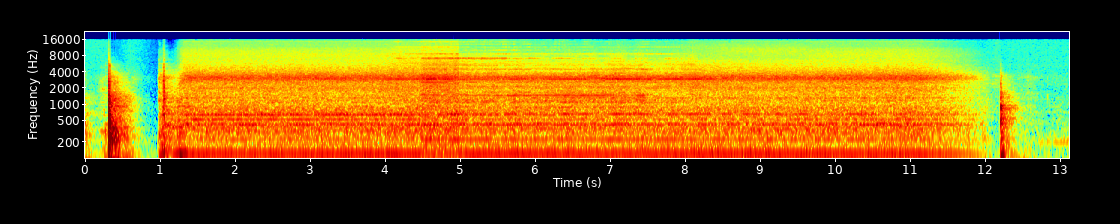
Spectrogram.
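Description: A table saw hums steadily while running.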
